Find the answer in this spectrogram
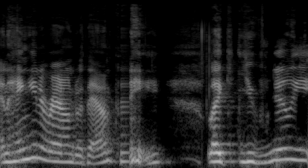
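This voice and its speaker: A woman's ordinary speaking voice with a Canadian accent, medium-pitched, fairly quick and with lively intonation, in a very clean recording with a silent background. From Alberta, Canada. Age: 60s. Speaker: food company founder. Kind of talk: podcast interview.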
